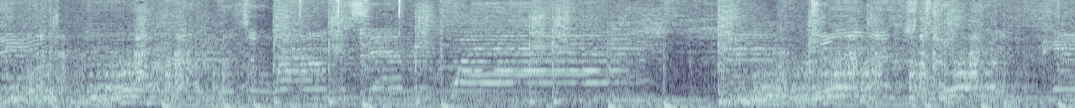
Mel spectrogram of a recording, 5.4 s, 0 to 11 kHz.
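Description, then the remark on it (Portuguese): The 5.2-litre, 640-horsepower V10 engine of a Lamborghini Huracan Evo Spider, the roofless Huracan Evo, revs loudly and continuously, its rich harmonic roar rising and falling in pitch through several throttle blips over about five seconds, with no voices. “A versão sem teto do Huracan Evo tem um motor 5.2 V10 com 640 cavalos, suficientes para levá-lo de 0 a 100 km em 3.1 segundos.”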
